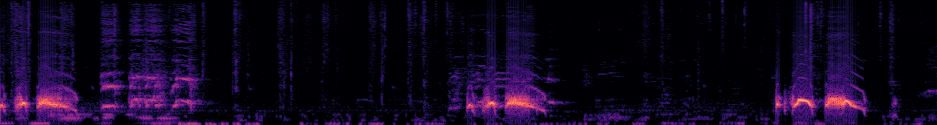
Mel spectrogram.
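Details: Spotted dove (tekukur) in energetic 'menekan rapat' song. Three coo phrases about four seconds apart, each of short notes and a longer falling coo. Another bird's harsh, harmonic call overlaps early on.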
